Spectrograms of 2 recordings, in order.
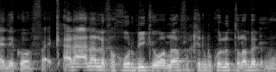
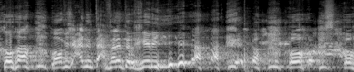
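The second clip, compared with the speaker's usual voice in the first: much higher, louder, laughing through the question; 12 semitones higher, 5 dB louder than usual. Real, not acted. Teacher laughing loudly after a student guesses his name. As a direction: burst out laughing at being recognized.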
